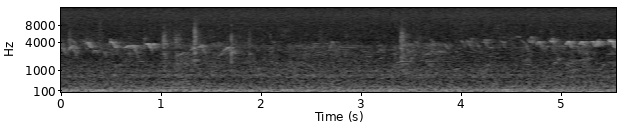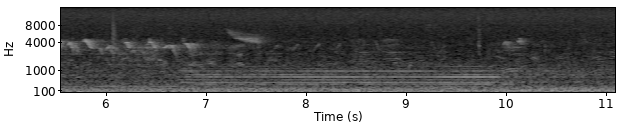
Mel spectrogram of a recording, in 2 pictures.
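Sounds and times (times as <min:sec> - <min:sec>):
low background noise: 0:00.0 - 0:11.0
birds chirping: 0:04.7 - 0:10.3.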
